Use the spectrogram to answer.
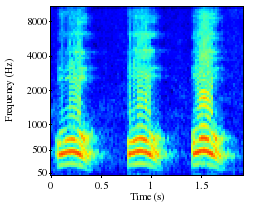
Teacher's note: कंठोष्ठ म्हणजे कंठ, कंठातून सरळ बाहेर येत आहे ओ, आणि ओठांचा सुद्धा वापर होतो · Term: कंठोष्ठ वर्ण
